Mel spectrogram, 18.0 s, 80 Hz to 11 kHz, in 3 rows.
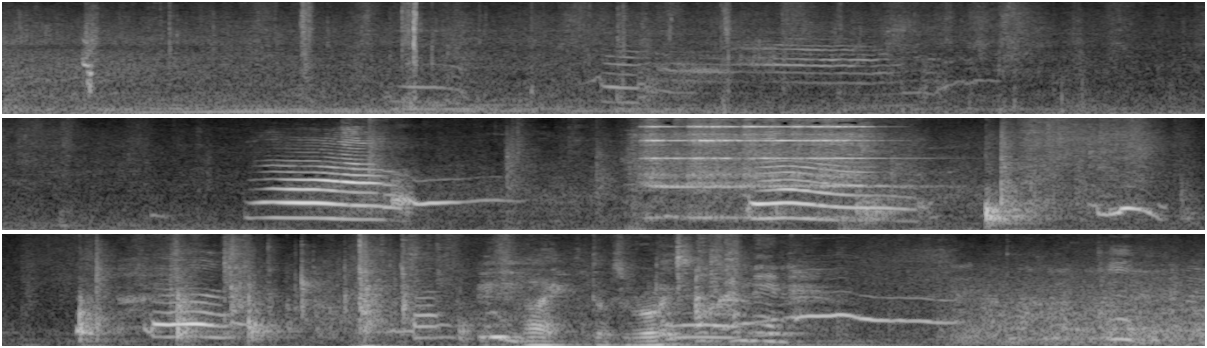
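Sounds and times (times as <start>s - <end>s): baby crying: 7.2s - 8.7s, 12.6s - 13.4s, 15.3s - 16.9s
doorbell ringing: 9.1s - 11.1s.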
